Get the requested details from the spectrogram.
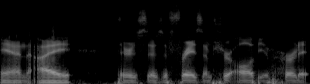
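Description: In an American accent, a man talks at a very deep, low pitch. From Connecticut. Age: 20s. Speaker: college athlete and podcast co-host. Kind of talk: casual chat.

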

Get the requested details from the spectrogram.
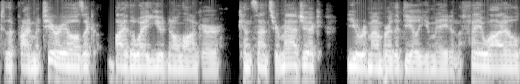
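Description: A man talks at a fairly quick pace, his fairly low voice held in a monotone, flat intonation. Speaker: podcast producer and game master. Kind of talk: casual chat.

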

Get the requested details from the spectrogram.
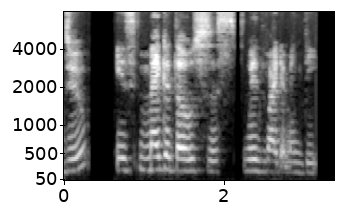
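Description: Speaking in a Portuguese accent, a woman has a medium pitch. She goes at a very slow pace with fairly even intonation. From Portugal. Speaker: nutrition researcher. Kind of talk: interview. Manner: halting.

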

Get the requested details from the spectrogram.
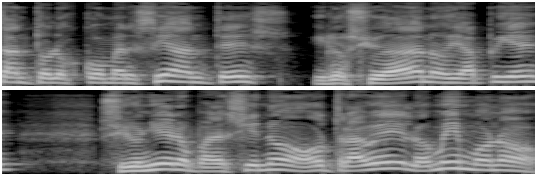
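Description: A man with a Rioplatense accent speaks in a high voice at a moderate pace, with ordinary pitch variation and very even loudness. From Argentina. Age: 50s. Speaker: podcast host. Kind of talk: monologue commentary.

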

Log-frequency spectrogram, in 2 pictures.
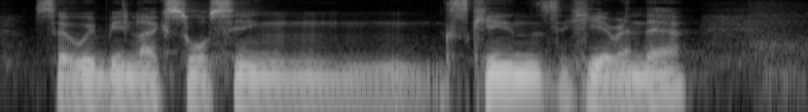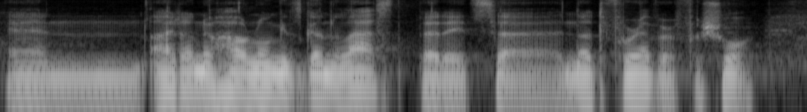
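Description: With a French accent, a man speaks at a fairly slow pace in a very deep, low pitch, his dark, mellow tone carrying fairly even intonation. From France, Alsace. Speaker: watch brand founder and designer. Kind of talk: casual interview.

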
